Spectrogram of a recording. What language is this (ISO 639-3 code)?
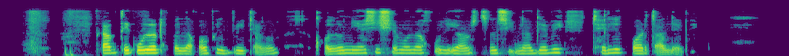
kat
